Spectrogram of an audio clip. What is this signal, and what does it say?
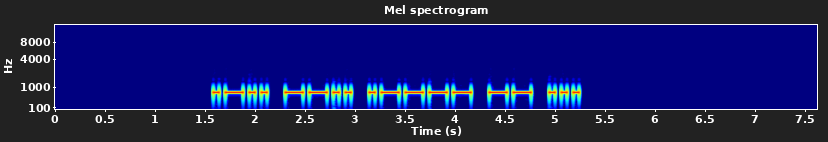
Morse code, heard as a keyed tone, about 21 wpm, 700 Hz. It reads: LZ1MS
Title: DXCC-100 Call Signs - 5 Characters - 20wpm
